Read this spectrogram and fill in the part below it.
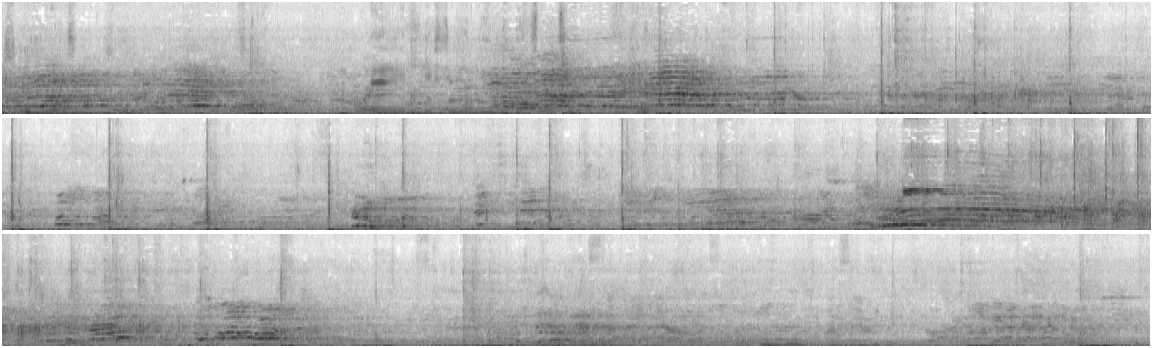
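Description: Spectators nearby chatter and call out.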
